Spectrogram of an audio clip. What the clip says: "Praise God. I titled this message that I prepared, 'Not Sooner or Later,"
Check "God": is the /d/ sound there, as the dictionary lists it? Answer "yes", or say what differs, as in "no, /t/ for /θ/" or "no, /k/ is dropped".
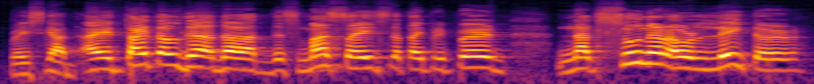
yes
